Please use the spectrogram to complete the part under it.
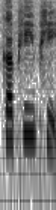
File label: kabhii bhii, Hindi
